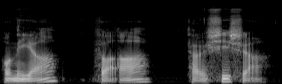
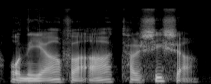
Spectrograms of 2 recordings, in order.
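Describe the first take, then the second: First: Slow "Onia va'a Tarshisha", paused between words. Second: Said in the usual way. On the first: Shown as a demonstration. Teacher introduces the Hebrew title to learners, slow and word by word. Phrase read in parts, then whole.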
